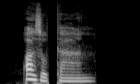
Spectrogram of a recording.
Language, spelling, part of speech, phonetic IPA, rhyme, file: Hungarian, azután, adverb, [ˈɒzutaːn], -aːn, Hu-azután.ogg
- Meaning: afterwards, after that, then, next, later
